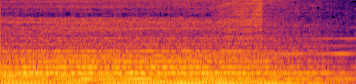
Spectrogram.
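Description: Devotional intro music: a chanted mantra over steady held drone tones, fading out near the end.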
